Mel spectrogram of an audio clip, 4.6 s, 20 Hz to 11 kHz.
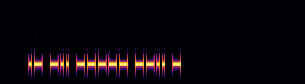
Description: Morse code, heard as a keyed tone, about 31 wpm, 700 Hz. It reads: AD0ZT
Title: USA Call Signs - 5 Characters - 30wpm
